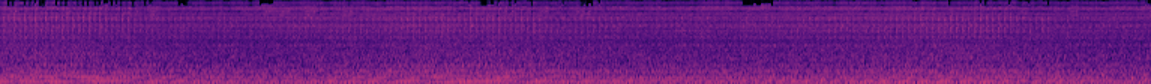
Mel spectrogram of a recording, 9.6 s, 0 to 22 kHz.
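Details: 1948 Studebaker Champion flathead six, long abandoned, on old fuel, warming up: uneven, lumpy stumbling idle under steady exhaust; number 6 dead, owner suspects an intake valve (puffing from carburetor) or plug wire corrosion.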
